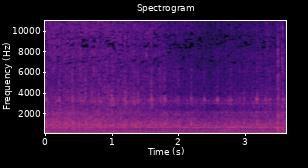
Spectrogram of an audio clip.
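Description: A rough, struggling engine idles steadily while a man pumps the fuel filter, trying to get more fuel to the engine. Its low rumble drops slightly in pitch early on, with an uneven, rhythmic knocking ticking through it. No voices are heard.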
